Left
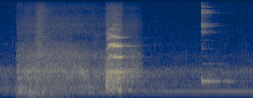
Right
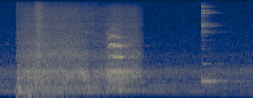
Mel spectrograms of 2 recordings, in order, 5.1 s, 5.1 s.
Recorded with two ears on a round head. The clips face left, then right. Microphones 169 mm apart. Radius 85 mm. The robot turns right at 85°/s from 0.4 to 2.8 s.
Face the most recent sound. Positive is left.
turn(degrees=15)  # may be behind; listen again after turning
